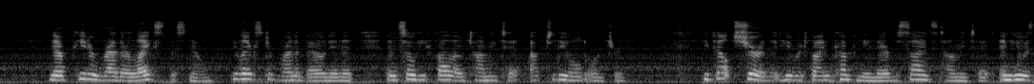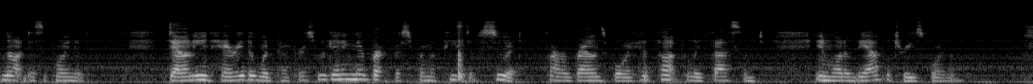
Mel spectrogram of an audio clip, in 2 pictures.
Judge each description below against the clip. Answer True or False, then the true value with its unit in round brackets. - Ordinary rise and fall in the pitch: True (3.7 semitones)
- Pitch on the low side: False (190 Hz)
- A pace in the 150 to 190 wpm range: False (200 wpm)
